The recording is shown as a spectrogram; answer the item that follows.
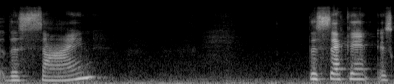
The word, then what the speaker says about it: sine: is just SI and i know it looks like sin but it's actually pronounced sign so the sine of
